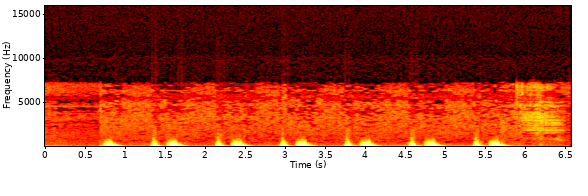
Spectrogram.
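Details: Electronic stethoscope moving up toward the aortic area, listening between S1 and S2 for murmurs: regular paired lub-dub beats about 74 a minute, quiet gaps, no whooshing: normal heart sounds without a murmur.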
